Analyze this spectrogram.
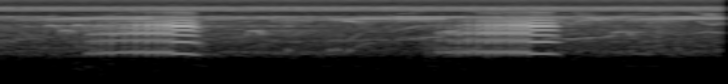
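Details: Common gallinule (Gallinula galeata) giving two nasal, harmonic calls about a second apart, each swelling louder before cutting off, over a steady high hiss.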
